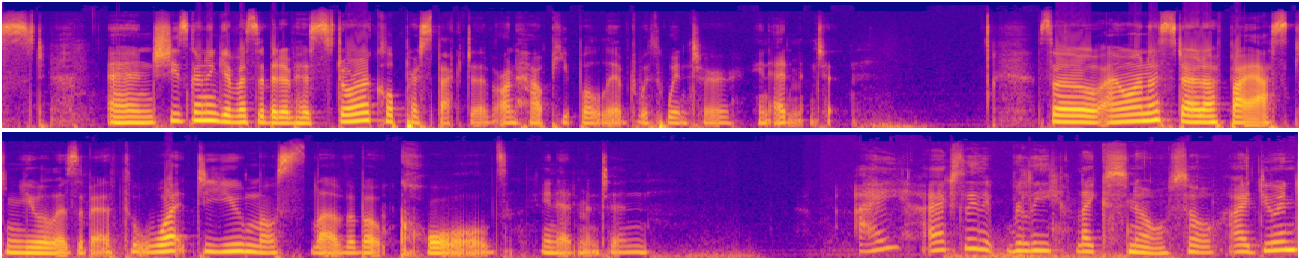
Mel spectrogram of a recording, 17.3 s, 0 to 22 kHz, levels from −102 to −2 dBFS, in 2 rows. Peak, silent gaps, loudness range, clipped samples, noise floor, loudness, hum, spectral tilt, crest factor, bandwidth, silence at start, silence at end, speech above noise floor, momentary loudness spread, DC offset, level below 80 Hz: 0 dBFS; none; 12 LU; 0.3%; -55 dBFS; -15 LUFS; none; -5 dB/octave; 16 dB; 16 kHz; 0 s; 0 s; 41 dB; 16 LU; under 0.1%; -32 dBFS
